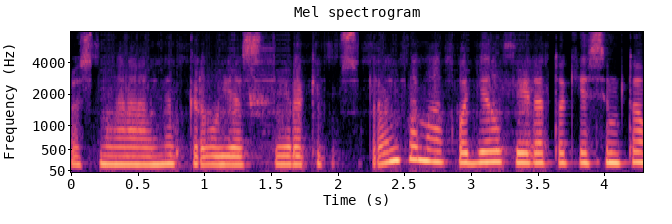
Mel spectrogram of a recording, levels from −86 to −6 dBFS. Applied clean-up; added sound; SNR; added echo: neural separator model SepFormer DNS4.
